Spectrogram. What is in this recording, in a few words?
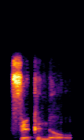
"fricandeau", Indian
